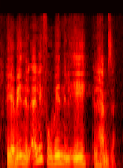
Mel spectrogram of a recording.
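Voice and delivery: ordinary delivery

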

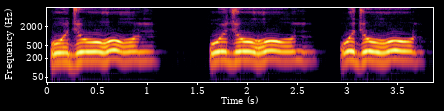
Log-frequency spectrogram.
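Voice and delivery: وجوههم said as wujum, both ه lost; demo of the error. Shown as a demonstration. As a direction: show the wrong, swallowed version of وجوههم. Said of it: "فين الهائين؟". (وجوههم بدون الهاءين)

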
